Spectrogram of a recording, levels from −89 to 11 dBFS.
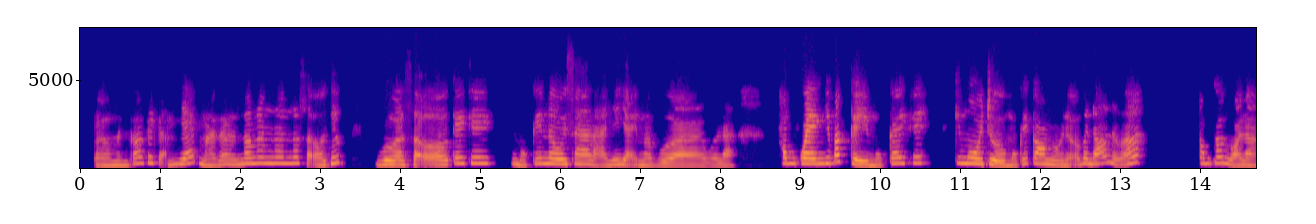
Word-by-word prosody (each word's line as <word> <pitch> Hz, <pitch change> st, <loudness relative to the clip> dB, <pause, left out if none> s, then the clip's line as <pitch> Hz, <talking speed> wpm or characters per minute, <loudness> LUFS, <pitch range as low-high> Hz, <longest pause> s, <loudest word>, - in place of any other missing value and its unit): Ờ, 210 Hz, -, -7 dB
mình 220 Hz, 0 st, -2 dB
có 315 Hz, +3 st, -2 dB
cái 350 Hz, -, -3 dB
cảm 250 Hz, -3 st, -5 dB
giác 305 Hz, +5 st, 0 dB
mà 220 Hz, -6 st, -1 dB
nó 255 Hz, +6 st, -3 dB
nó 270 Hz, +3 st, 0 dB
nó 330 Hz, +2 st, -1 dB
nó 330 Hz, 0 st, -1 dB
nó 325 Hz, +1 st, -2 dB
sợ -, -, -1 dB, 0.2 s
chứ, 330 Hz, +2 st, +1 dB, 0.6 s
vừa 235 Hz, -1 st, +5 dB
sợ 240 Hz, +1 st, +2 dB
cái 320 Hz, 0 st, -2 dB
cái 330 Hz, -1 st, -3 dB, 0.3 s
một 220 Hz, -3 st, -4 dB
cái 300 Hz, +1 st, -3 dB
nơi 295 Hz, -2 st, +4 dB
xa 275 Hz, -1 st, 0 dB
lạ 210 Hz, -4 st, -4 dB
như 245 Hz, +5 st, -1 dB
vậy 255 Hz, -, -1 dB
mà 215 Hz, -1 st, -3 dB
vừa, 205 Hz, +1 st, -2 dB, 0.5 s
gọi 200 Hz, 0 st, -8 dB
là, 205 Hz, -1 st, -5 dB, 0.6 s
hông 315 Hz, -1 st, 0 dB
quen 300 Hz, -1 st, +7 dB
với 325 Hz, +1 st, 0 dB
bất 390 Hz, +4 st, +4 dB
kỳ 240 Hz, -6 st, +6 dB
một 210 Hz, -1 st, -4 dB
cái 315 Hz, +1 st, 0 dB
cái 350 Hz, 0 st, -6 dB, 0.3 s
cái 335 Hz, -1 st, -2 dB
môi 315 Hz, -2 st, +5 dB
trường, 235 Hz, -6 st, +4 dB
một 210 Hz, -, -3 dB
cái 290 Hz, -, -4 dB
con 285 Hz, -3 st, +3 dB
người 225 Hz, -3 st, -2 dB
nào 210 Hz, -, -3 dB
ở -, -, -5 dB
bên 295 Hz, 0 st, 0 dB
đó 290 Hz, +5 st, +2 dB
nữa 280 Hz, -, -4 dB
á, 320 Hz, +7 st, +1 dB, 0.7 s
hông 315 Hz, -1 st, -3 dB
có, 340 Hz, -, 0 dB
gọi 210 Hz, -11 st, 0 dB
là, 215 Hz, -1 st, -1 dB
285 Hz, 220 wpm, -23 LUFS, 225-320 Hz, 0.7 s, quen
